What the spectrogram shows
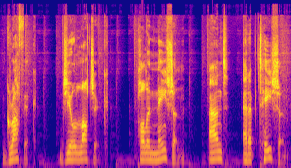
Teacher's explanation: begin four words ending in IC s io n or tion the word stress is on the penultimate meaning the second last syllable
